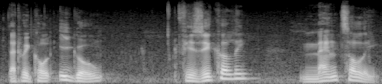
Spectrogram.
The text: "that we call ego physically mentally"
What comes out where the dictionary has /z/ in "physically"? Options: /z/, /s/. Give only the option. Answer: /z/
